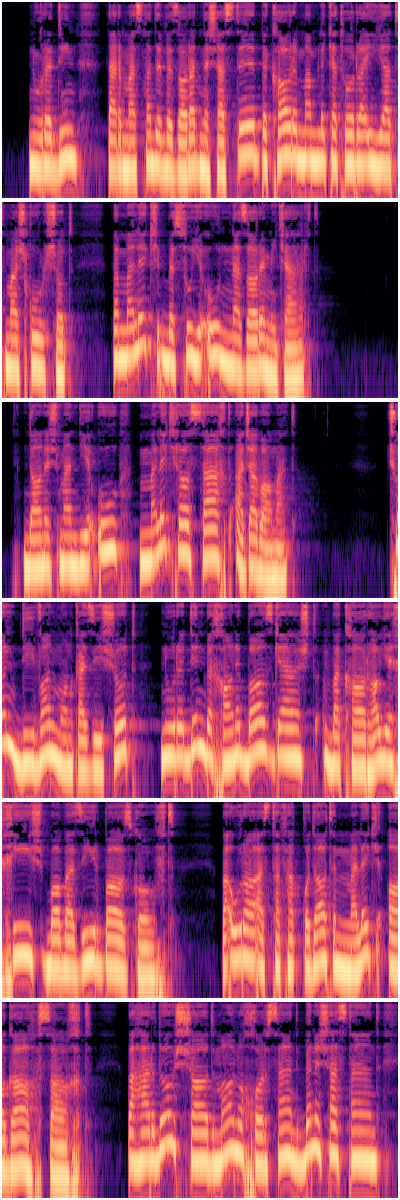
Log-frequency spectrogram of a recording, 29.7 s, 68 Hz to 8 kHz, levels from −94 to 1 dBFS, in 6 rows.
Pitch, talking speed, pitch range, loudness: 155 Hz, 115 wpm, 140-180 Hz, -12 LUFS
